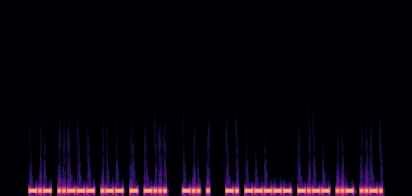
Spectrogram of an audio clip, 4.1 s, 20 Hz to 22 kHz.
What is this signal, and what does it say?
Morse code, heard as a keyed tone, about 49 wpm, 700 Hz. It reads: K2WTB DE N0YUF
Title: USA Callsign DE Callsign - 5 Characters - 50wpm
